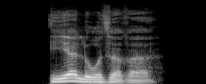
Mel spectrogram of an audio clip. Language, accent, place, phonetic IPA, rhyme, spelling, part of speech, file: German, Germany, Berlin, [ˈeːɐ̯loːzəʁə], -eːɐ̯loːzəʁə, ehrlosere, adjective, De-ehrlosere.ogg
- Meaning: inflection of ehrlos: 1. strong/mixed nominative/accusative feminine singular comparative degree 2. strong nominative/accusative plural comparative degree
